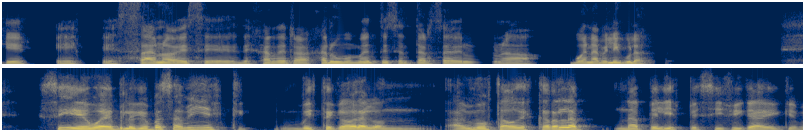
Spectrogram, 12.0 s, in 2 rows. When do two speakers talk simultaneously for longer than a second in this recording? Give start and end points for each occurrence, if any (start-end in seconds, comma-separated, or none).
none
